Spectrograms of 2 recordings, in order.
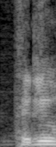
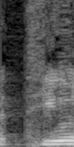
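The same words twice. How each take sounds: First: "थ्रियो" with an R after the TH; corrected reading. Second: THIO without the R sound; mistaken reading. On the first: Teacher correcting a term for students, corrected reading. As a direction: say "थ्रियो", sounding the R. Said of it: "थ्रियो होता है". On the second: Teacher showing students the misread term, mistaken reading. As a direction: say "थियो" with no R after TH. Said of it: "थियो नहीं होता है". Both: Shown as a demonstration.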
